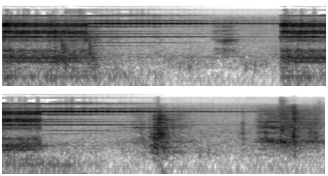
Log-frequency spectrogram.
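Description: Old telephone's mechanical bell ringing twice, each ring about two and a half seconds of fast rattling, the second starting about three and a half seconds in. A few knocks and a short rustle follow near the end.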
